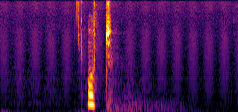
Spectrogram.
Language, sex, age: Swedish, female, 33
